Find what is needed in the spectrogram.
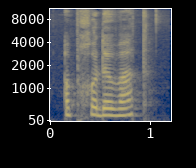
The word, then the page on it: commercer: France; [kɔ.mɛʁ.se]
